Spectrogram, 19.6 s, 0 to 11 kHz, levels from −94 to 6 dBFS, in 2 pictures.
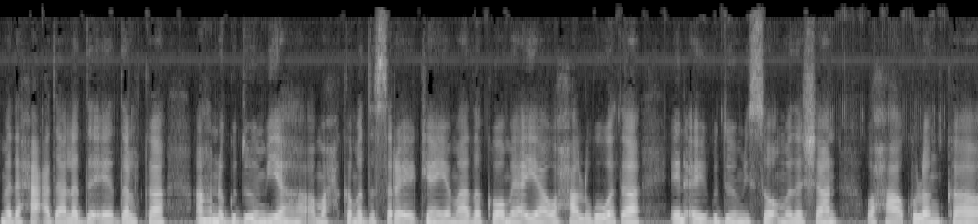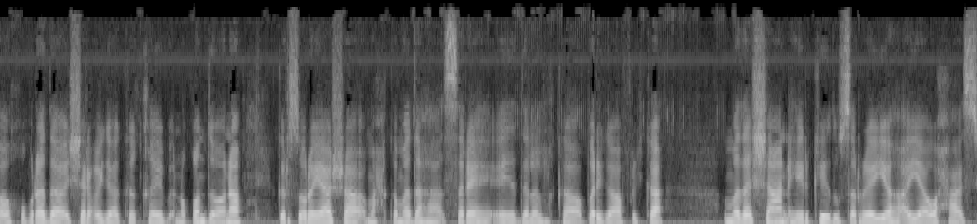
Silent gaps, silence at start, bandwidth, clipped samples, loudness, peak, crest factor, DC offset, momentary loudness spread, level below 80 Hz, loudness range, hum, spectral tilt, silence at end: none; 0 s; 11 kHz; under 0.1%; -19 LUFS; 0 dBFS; 18 dB; under 0.1%; 5 LU; -52 dBFS; 1 LU; none; -5.5 dB/octave; 0 s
